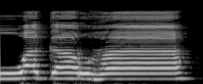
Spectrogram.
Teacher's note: ایک زبر گرے گی، ایک زبر الف کے ساتھ مل کے لمبی ہو جائے گی اگر وقف کرنا ہے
